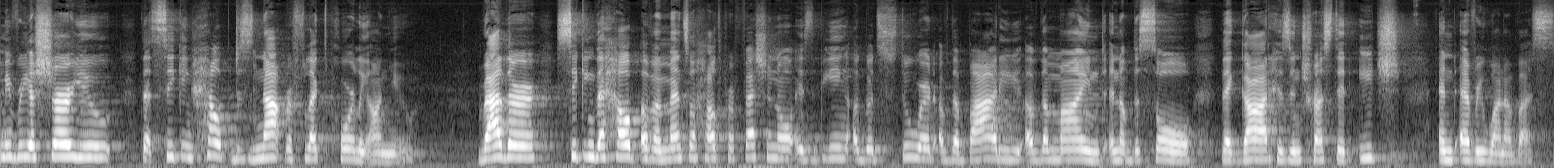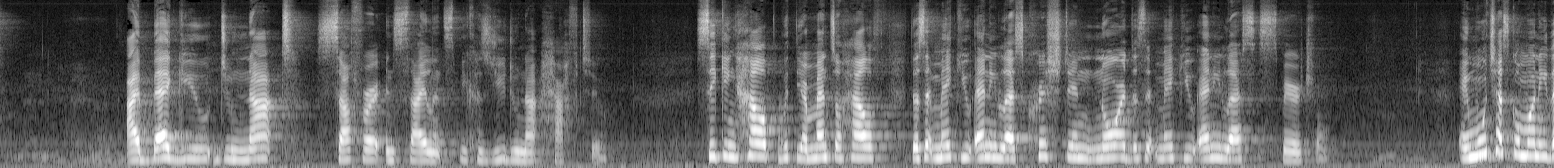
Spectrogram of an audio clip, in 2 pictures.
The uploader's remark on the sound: Sermon preached at RCHP on June 25, 2023.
